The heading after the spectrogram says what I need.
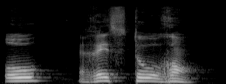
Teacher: I don't hear N. I don't hear T. Okay? The AN, they make this single nose vowel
